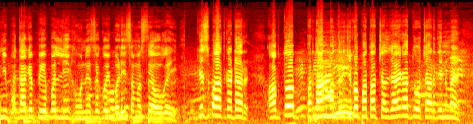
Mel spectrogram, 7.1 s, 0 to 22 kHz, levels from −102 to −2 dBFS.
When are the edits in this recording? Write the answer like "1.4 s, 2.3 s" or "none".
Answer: 2.8 s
